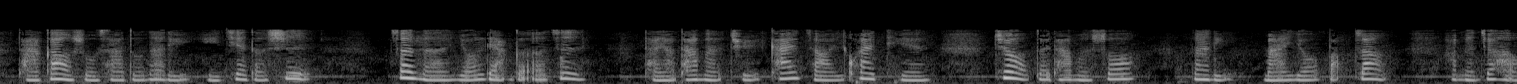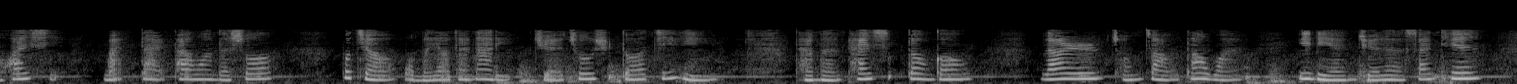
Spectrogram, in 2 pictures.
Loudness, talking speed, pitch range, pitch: -28 LUFS, 165 characters per minute, 205-260 Hz, 230 Hz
